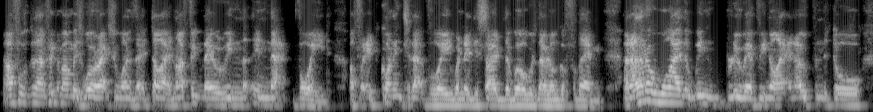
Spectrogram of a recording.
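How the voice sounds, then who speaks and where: A man's voice: medium pitch, fast talker, hardly any pauses, poor audio. Man rambling through a casual book discussion. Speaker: discussion panelist.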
